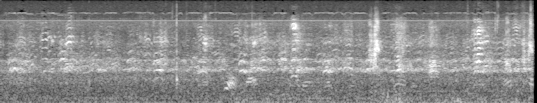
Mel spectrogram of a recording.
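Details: Snow geese from a migrating flock that has grown huge, crowding a school yard; a thick wall of honking and barking calls, overlapping without pause, with a few louder nearby honks toward the end.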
